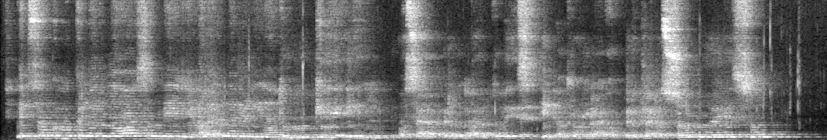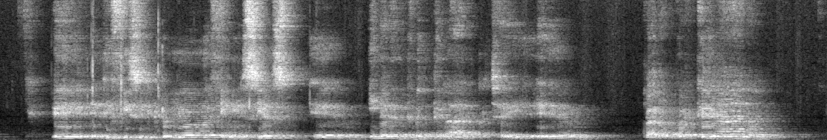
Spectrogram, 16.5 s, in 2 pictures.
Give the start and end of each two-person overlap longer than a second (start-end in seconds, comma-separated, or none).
none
